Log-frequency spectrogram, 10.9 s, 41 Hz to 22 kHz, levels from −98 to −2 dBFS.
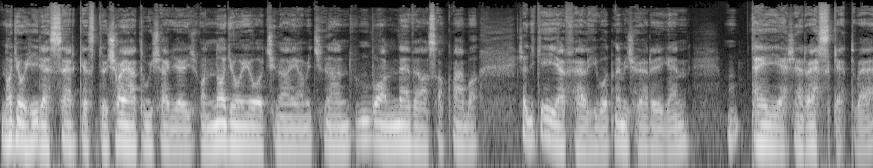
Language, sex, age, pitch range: Hungarian, male, 60-79, 95-115 Hz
